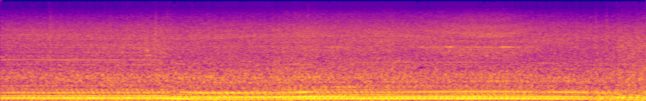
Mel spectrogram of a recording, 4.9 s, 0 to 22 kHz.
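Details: Oldsmobile Cutlass small-block Chevy V8, about 10:1 compression, hydraulic Summit cam, on test drive: revs climb then falter and sag instead of pulling smoothly; engine stumble under acceleration, later traced to a broken valve spring.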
